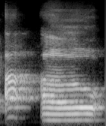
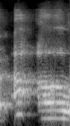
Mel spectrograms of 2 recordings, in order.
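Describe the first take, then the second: First: A loud, playful uh-oh; mock dismay for a toddler; uh-oh exclamation. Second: A slightly higher, playful uh-oh; mock surprise at a knocked-over cup; uh-oh exclamation. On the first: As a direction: say it like something just spilled. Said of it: "So things like". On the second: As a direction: react to a spill for a toddler. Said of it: "when something spills or gets knocked over". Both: Shown as a demonstration.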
